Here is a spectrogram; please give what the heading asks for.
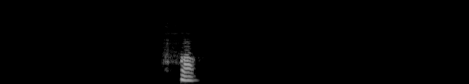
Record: {"exhalation_length": "4.7 s", "exhalation_amplitude": 8704, "exhalation_signal_mean_std_ratio": 0.13, "survey_phase": "beta (2021-08-13 to 2022-03-07)", "age": "18-44", "gender": "Female", "wearing_mask": "No", "symptom_cough_any": true, "symptom_new_continuous_cough": true, "symptom_runny_or_blocked_nose": true, "symptom_shortness_of_breath": true, "symptom_sore_throat": true, "symptom_onset": "3 days", "smoker_status": "Never smoked", "respiratory_condition_asthma": false, "respiratory_condition_other": false, "recruitment_source": "Test and Trace", "submission_delay": "2 days", "covid_test_result": "Positive", "covid_test_method": "ePCR"}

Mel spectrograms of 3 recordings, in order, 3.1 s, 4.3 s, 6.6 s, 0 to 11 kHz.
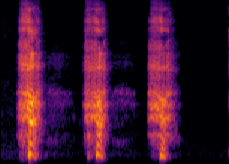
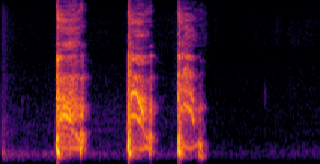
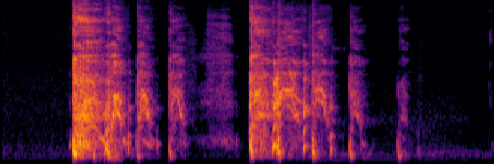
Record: {"exhalation_length": "3.1 s", "exhalation_amplitude": 28089, "exhalation_signal_mean_std_ratio": 0.33, "three_cough_length": "4.3 s", "three_cough_amplitude": 32767, "three_cough_signal_mean_std_ratio": 0.34, "cough_length": "6.6 s", "cough_amplitude": 29221, "cough_signal_mean_std_ratio": 0.38, "survey_phase": "beta (2021-08-13 to 2022-03-07)", "age": "45-64", "gender": "Male", "wearing_mask": "No", "symptom_cough_any": true, "symptom_shortness_of_breath": true, "symptom_fatigue": true, "symptom_headache": true, "symptom_change_to_sense_of_smell_or_taste": true, "symptom_loss_of_taste": true, "symptom_onset": "4 days", "smoker_status": "Never smoked", "respiratory_condition_asthma": false, "respiratory_condition_other": false, "recruitment_source": "Test and Trace", "submission_delay": "2 days", "covid_test_result": "Positive", "covid_test_method": "RT-qPCR", "covid_ct_value": 18.0, "covid_ct_gene": "ORF1ab gene", "covid_ct_mean": 18.5, "covid_viral_load": "850000 copies/ml", "covid_viral_load_category": "Low viral load (10K-1M copies/ml)"}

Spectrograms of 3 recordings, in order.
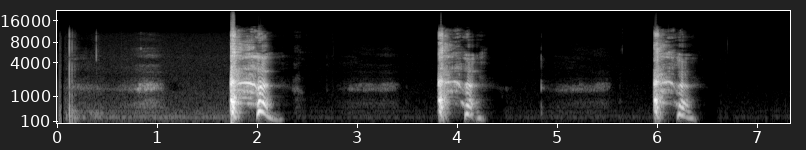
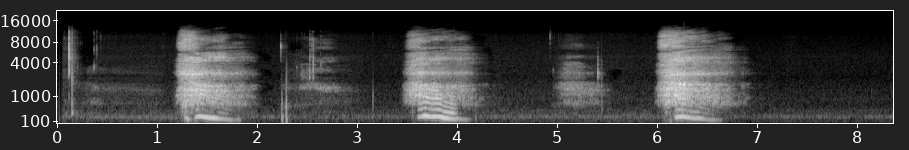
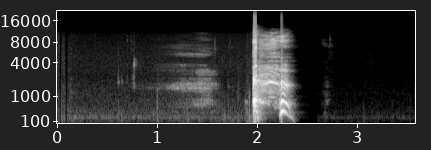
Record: {"three_cough_length": "7.3 s", "three_cough_amplitude": 32768, "three_cough_signal_mean_std_ratio": 0.22, "exhalation_length": "8.4 s", "exhalation_amplitude": 20313, "exhalation_signal_mean_std_ratio": 0.37, "cough_length": "3.6 s", "cough_amplitude": 32768, "cough_signal_mean_std_ratio": 0.24, "survey_phase": "beta (2021-08-13 to 2022-03-07)", "age": "65+", "gender": "Female", "wearing_mask": "No", "symptom_none": true, "smoker_status": "Never smoked", "respiratory_condition_asthma": false, "respiratory_condition_other": false, "recruitment_source": "REACT", "submission_delay": "2 days", "covid_test_result": "Negative", "covid_test_method": "RT-qPCR", "influenza_a_test_result": "Negative", "influenza_b_test_result": "Negative"}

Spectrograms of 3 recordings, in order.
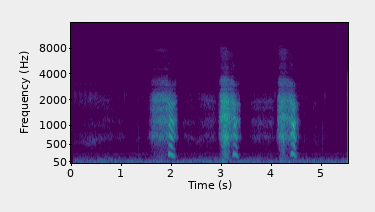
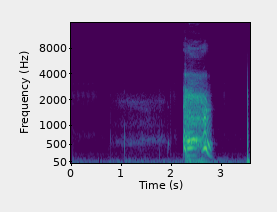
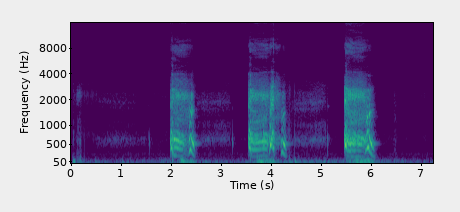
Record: {"exhalation_length": "5.5 s", "exhalation_amplitude": 5140, "exhalation_signal_mean_std_ratio": 0.38, "cough_length": "3.6 s", "cough_amplitude": 17646, "cough_signal_mean_std_ratio": 0.33, "three_cough_length": "7.3 s", "three_cough_amplitude": 18268, "three_cough_signal_mean_std_ratio": 0.39, "survey_phase": "beta (2021-08-13 to 2022-03-07)", "age": "18-44", "gender": "Female", "wearing_mask": "No", "symptom_cough_any": true, "symptom_runny_or_blocked_nose": true, "symptom_fatigue": true, "symptom_headache": true, "symptom_other": true, "smoker_status": "Ex-smoker", "respiratory_condition_asthma": true, "respiratory_condition_other": false, "recruitment_source": "Test and Trace", "submission_delay": "2 days", "covid_test_result": "Positive", "covid_test_method": "RT-qPCR", "covid_ct_value": 26.7, "covid_ct_gene": "ORF1ab gene", "covid_ct_mean": 27.1, "covid_viral_load": "1300 copies/ml", "covid_viral_load_category": "Minimal viral load (< 10K copies/ml)"}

